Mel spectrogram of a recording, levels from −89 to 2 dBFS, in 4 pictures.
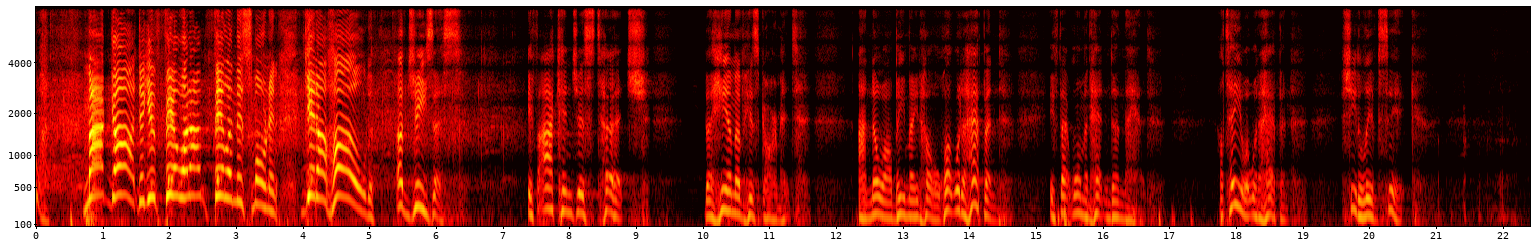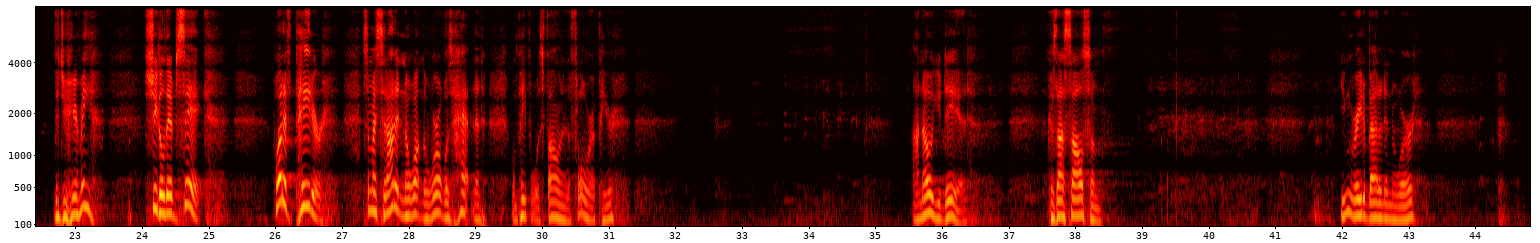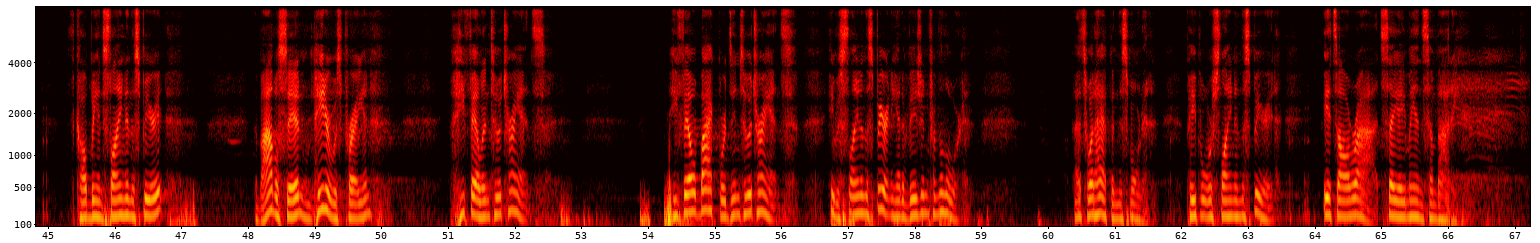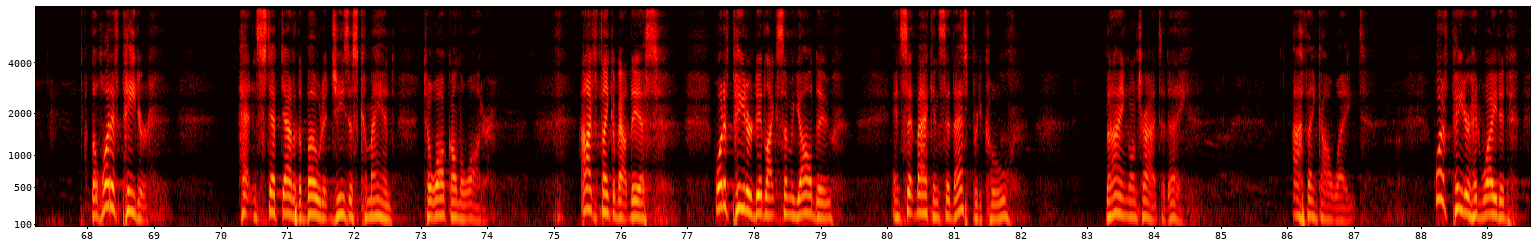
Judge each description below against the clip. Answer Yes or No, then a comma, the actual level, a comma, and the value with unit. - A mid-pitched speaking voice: Yes, medium, 170 Hz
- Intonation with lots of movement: Yes, wide, 5.7 semitones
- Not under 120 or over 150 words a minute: Yes, average, 145 wpm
